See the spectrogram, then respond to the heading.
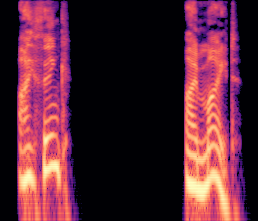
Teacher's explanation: The pause before I might carries real emotional weight · Not really at the end falls softly, almost trailing off, gentle and a little wistful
